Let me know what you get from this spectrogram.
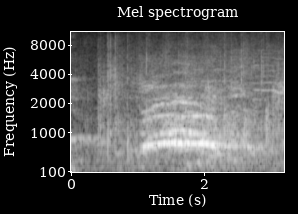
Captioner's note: attendees applauding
